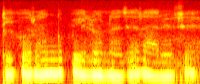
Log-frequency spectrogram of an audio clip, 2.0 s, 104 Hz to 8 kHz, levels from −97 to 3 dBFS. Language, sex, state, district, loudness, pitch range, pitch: Rajasthani, female, Rajasthan, Nagaur, -13 LUFS, 175-185 Hz, 180 Hz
